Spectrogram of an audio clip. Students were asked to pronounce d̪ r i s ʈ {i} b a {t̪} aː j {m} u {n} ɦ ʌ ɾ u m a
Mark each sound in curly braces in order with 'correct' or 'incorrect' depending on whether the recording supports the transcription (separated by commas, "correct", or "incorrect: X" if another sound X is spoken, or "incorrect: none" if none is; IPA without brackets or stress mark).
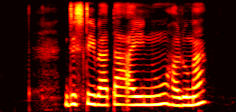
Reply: correct, correct, incorrect: n, incorrect: none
